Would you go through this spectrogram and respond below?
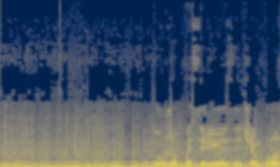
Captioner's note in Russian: шум ветра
